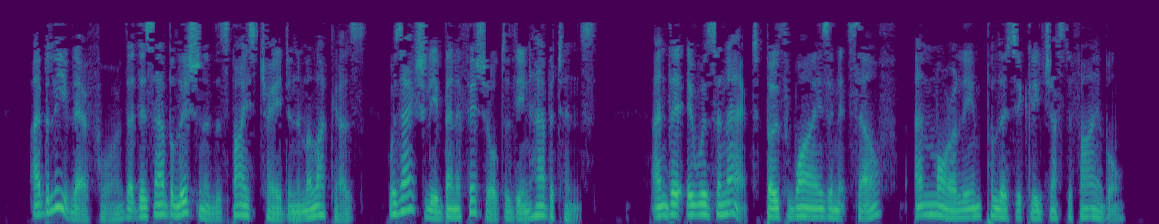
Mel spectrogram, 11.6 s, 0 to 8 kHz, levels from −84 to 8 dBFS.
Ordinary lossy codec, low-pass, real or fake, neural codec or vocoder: MP3, 24 kbps; 7.2 kHz; real; none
